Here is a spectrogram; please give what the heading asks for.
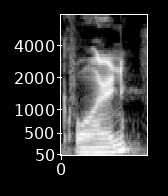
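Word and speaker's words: Quorn: it's just corn corn that's not how qu is pronounced tell them corn yeah tell them that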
